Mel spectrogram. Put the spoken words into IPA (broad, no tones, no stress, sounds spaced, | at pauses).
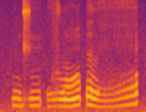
n d͡ʒ y ʔ ə̤ v l õ ʔ ə l æ̤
